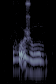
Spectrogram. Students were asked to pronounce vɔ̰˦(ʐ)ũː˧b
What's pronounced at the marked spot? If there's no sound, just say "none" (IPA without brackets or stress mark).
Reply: ʐ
